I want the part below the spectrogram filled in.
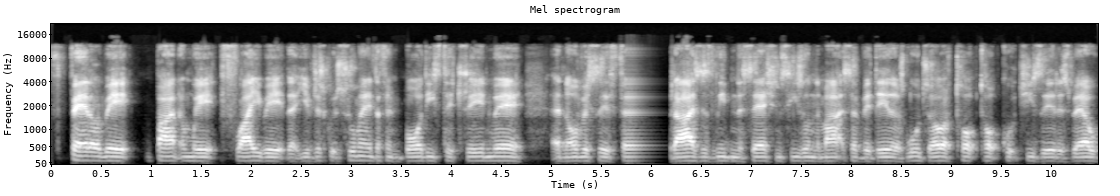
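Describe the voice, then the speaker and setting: With music in the background, a man in a Scottish accent speaks at a medium pitch in a flat monotone, moving at a fairly quick pace with hardly any pauses. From Scotland. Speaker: MMA fighter. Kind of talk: casual interview.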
